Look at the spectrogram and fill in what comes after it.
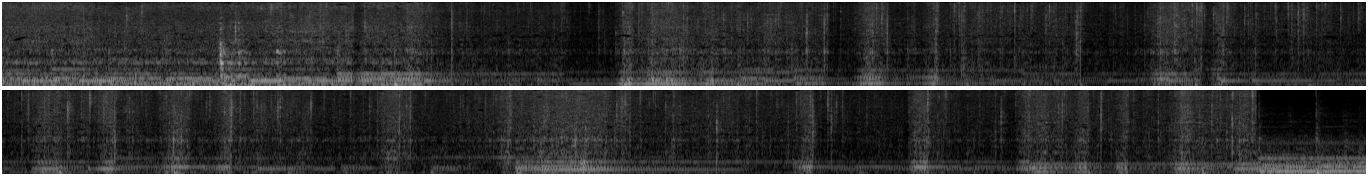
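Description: Chicken pieces sizzling as they pan-fry in oil, a steady hiss dotted with many small pops, with background music underneath. The sizzle drops away near the end.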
